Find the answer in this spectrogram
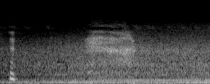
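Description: Street noise: a vehicle's engine hum, steady and low, growing louder. A short hiss comes about halfway through.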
